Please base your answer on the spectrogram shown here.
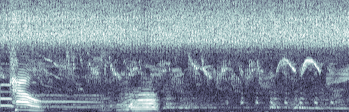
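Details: Cow on a farm giving two moos: a short falling one at the start, then a longer rising low, followed by scattered high bird chirps and constant insect buzzing.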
